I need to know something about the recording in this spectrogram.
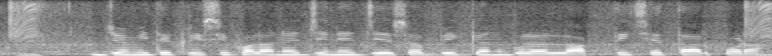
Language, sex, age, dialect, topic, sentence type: Bengali, female, 18-24, Western, agriculture, statement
